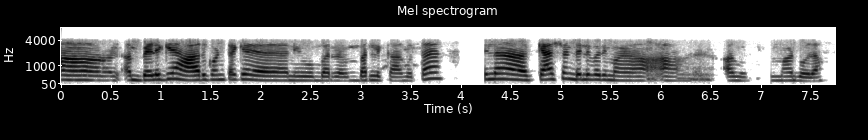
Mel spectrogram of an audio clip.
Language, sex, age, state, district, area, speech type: Kannada, female, 18-30, Karnataka, Bellary, rural, conversation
